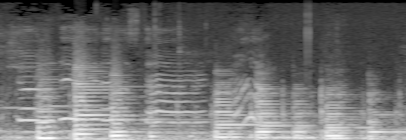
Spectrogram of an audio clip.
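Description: A musical instrument played one note at a time, about ten notes in uneven succession with no song or melody sung over them.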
